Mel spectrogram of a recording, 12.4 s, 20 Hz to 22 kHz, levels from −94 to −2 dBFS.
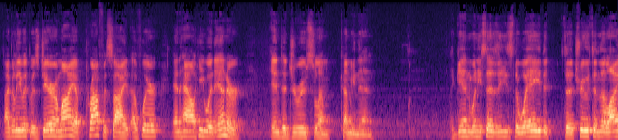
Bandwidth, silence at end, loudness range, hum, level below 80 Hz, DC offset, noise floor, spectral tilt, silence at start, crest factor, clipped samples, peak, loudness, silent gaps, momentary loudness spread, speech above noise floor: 14.5 kHz; 0 s; 8 LU; none; -64 dBFS; under 0.1%; -49 dBFS; -5.5 dB/octave; 0.1 s; 18 dB; under 0.1%; 0 dBFS; -17 LUFS; none; 11 LU; 32 dB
